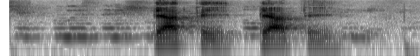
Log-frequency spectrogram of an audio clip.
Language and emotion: Russian, neutral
